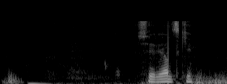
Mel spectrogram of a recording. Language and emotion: Russian, neutral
